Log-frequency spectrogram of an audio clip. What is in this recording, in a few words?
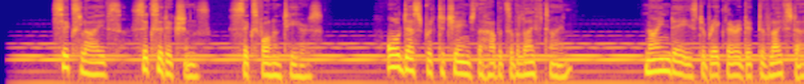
Narrative; Addiction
